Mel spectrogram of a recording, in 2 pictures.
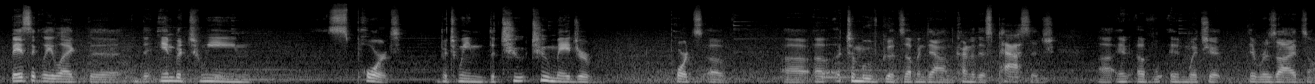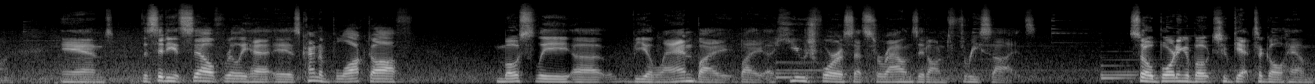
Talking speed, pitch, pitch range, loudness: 155 wpm, 125 Hz, 115-140 Hz, -27 LUFS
